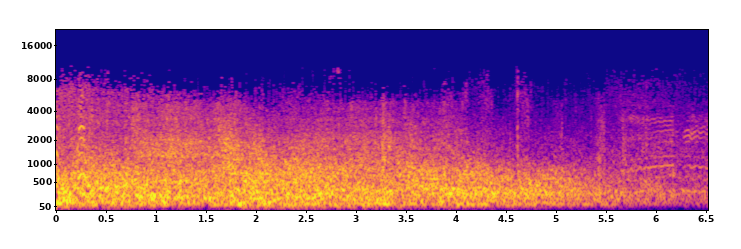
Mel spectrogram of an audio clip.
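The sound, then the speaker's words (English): A loud, continuous rumbling roar of an avalanche, dense and churning across low and high tones, holding steady for several seconds before easing off slightly at the end. “It's an avalanche, neither more nor less.”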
